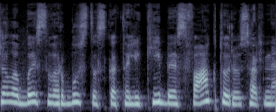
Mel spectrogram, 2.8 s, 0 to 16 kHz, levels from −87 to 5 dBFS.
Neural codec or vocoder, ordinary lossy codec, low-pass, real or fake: vocoder, 44.1 kHz, 128 mel bands every 512 samples, BigVGAN v2; MP3, 64 kbps; 14.4 kHz; fake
